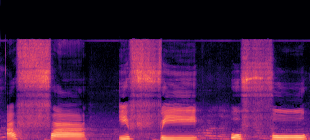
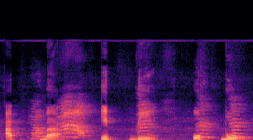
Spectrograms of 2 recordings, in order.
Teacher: Kalau sifat rokhwa dia mengalir, sedangkan syiddah itu tertahan aliran suaranya.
